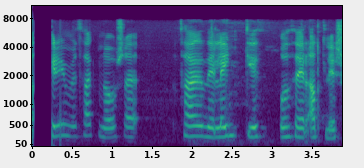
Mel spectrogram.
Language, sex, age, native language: Icelandic, female, 13, Icelandic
